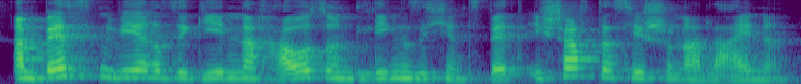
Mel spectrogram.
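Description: A woman's voice: medium pitch, animated, brisk, a bit bright, natural voice. A woman voicing a stern, firm old woman who owns a shop. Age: older.

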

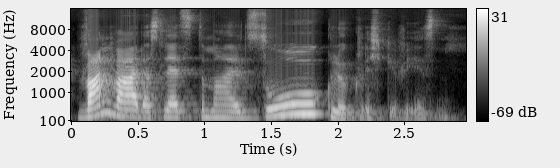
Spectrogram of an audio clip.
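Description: A woman narrating a children's storybook chapter in a clear, even reading voice. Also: mid-range voice, measured pace. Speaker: audiobook narrator.

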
